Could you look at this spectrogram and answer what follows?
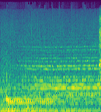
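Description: Steady rain falls in the Darkside Detective video game, a soft, even patter with a faint low rumble beneath, ending in a brief sharper accent.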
